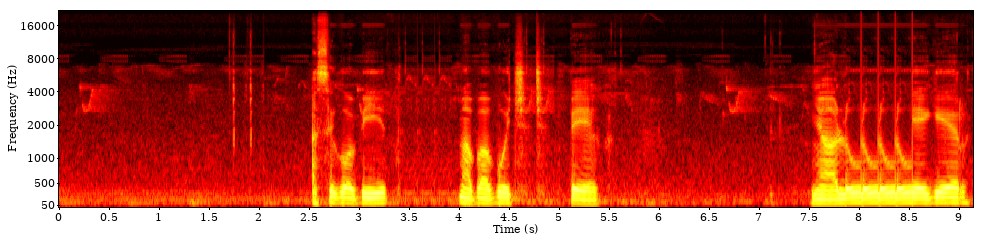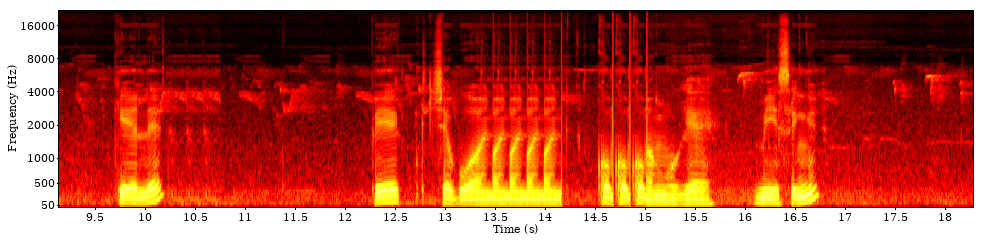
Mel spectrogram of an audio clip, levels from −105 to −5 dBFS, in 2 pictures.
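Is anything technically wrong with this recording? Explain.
Yes. The speech has two problems.

Gain pumping runs through the whole clip. The gain ducks by about 5 dB whenever the talker gets loud, so the level breathes and the dynamics sound squashed. The likely cause is input gain set far too high, with a fast limiter or compressor clamping down on every peak. On a waveform, the quiet stretches rise visibly between phrases. On a spectrogram, the noise floor brightens and darkens in step with the speech.

A repeated buffer occurs seven times: 1.88–2.05 s, 3.58–3.93 s, 4.78–4.95 s, 8.02–8.53 s, 10.41–10.75 s, 13.48–14.17 s and 14.68–15.02 s. Each time, a 170.67 ms chunk plays again, between once and four times. The longest run is at 13.5 s. That chunk length fits an 8192-sample buffer that the device replayed because fresh audio arrived late. It is heard as a stutter with a hard join at each repeat, and roughly 0.15 to 0.7 s of real speech goes missing. 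On a waveform, identical blocks sit side by side. A spectrogram shows the same pattern copied, with vertical edges at the seams.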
